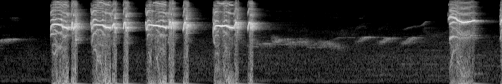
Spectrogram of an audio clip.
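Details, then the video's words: Orange-headed thrush song used to stimulate breeding and draw a reply. Four loud grating, chattering bursts with shrill edges come in quick succession, then a soft warbling pause and one final harsh burst. "NYANYIAN BURUNG PUNGLOR PEMBANGKIT BIRAHI"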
